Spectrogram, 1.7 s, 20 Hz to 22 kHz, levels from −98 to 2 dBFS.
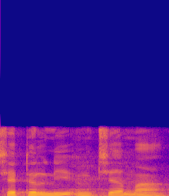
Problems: constant background noise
